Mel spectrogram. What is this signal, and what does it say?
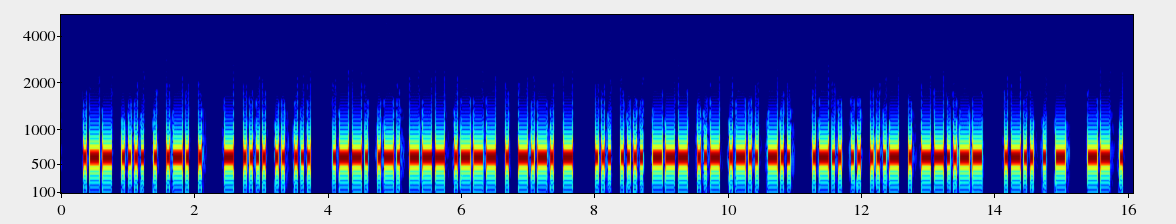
Morse code, heard as a keyed tone, about 25 wpm, 600 Hz. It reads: WHERE THIS PROJECT SHOULD LIVE, LET ME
